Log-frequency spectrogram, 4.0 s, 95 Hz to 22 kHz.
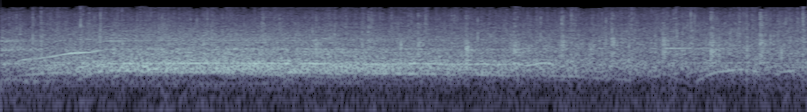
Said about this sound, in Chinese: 而家你知啲人好劲噶嘛，就话唔知今日系我喺红馆嘅第100场演唱会。我哋一齐庆祝啊！俾啲掌声你哋自己。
